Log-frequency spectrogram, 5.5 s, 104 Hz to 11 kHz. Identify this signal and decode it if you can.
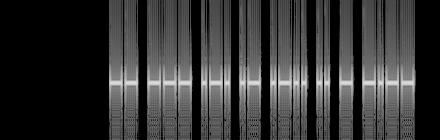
Morse code, heard as a keyed tone, about 26 wpm, 690 Hz. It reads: MORALITY
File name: 8 Letter Words - First 3 Letters Given - 25wpm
